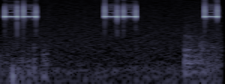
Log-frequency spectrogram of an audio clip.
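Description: A classroom timer alarm sounds three times, each a pair of sharp electronic beeps spaced about a second apart, loud and close, with a faint rustle of movement between the bursts.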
